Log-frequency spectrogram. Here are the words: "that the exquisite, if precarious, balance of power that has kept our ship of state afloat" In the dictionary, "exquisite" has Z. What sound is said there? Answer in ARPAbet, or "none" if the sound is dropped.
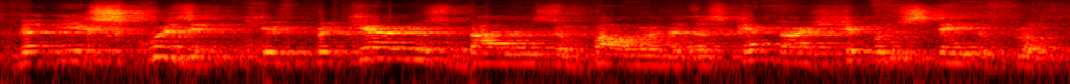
Z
